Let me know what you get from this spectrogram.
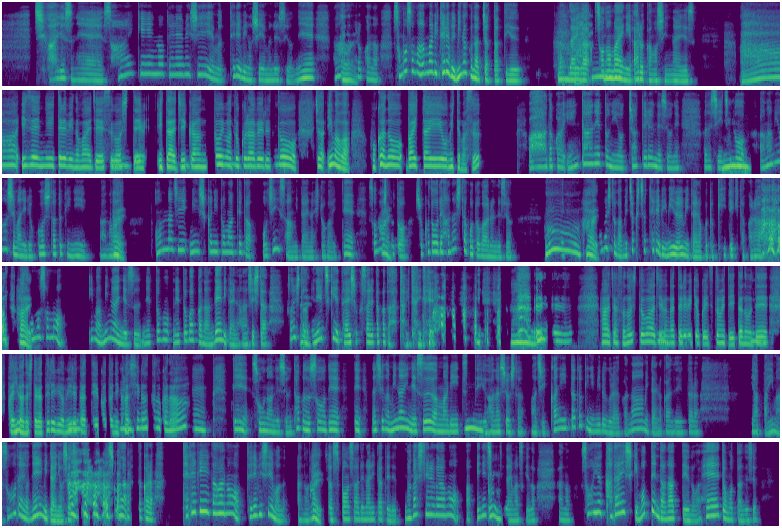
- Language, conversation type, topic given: Japanese, podcast, 昔のCMで記憶に残っているものは何ですか?
- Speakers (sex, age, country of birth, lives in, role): female, 45-49, Japan, Japan, guest; female, 55-59, Japan, United States, host
- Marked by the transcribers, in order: laugh; laughing while speaking: "だったみたいで"; laugh; other background noise; laugh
